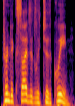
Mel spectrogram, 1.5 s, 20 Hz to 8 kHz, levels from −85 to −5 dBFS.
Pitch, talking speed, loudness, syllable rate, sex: 150 Hz, 235 wpm, -17 LUFS, 7.2 syllables/s, male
